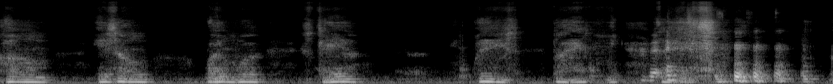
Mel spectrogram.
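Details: Male podcast guest with a disability who has a speech impediment; dysarthric-sounding speech; speech impediment.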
